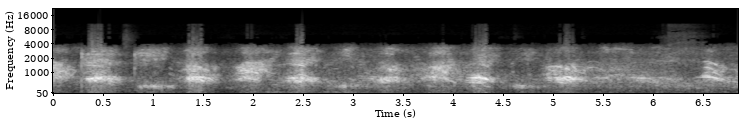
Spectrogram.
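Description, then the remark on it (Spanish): A protest crowd at a demonstration in the Plaza de Usera, called also by the Federación Regional de Asociaciones de Vecinos, shouts a loud, rhythmic chant, many voices punching out short bursts in a steady beat, about ten in seven seconds, with no single voice standing out. “Y vamos a ver si podemos escuchar esos gritos de la manifestación.”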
